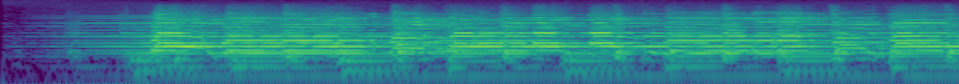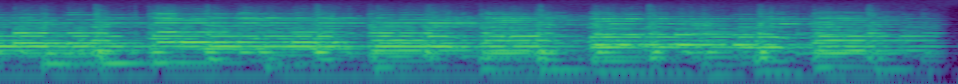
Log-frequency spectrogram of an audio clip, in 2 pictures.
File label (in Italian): musica strumentale; instrumental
